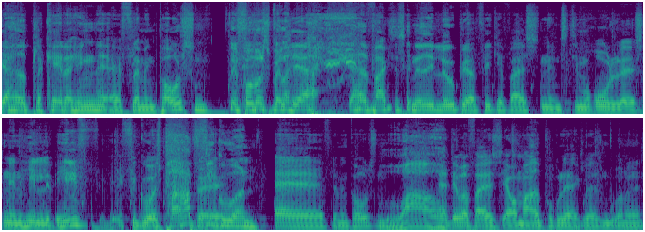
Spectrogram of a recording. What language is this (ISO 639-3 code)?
dan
